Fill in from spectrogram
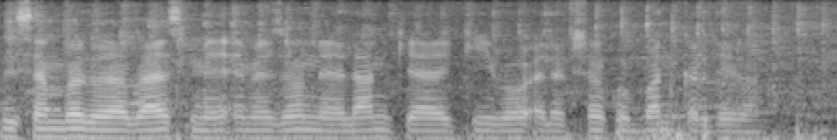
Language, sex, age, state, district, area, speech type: Urdu, male, 30-45, Bihar, Supaul, rural, read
